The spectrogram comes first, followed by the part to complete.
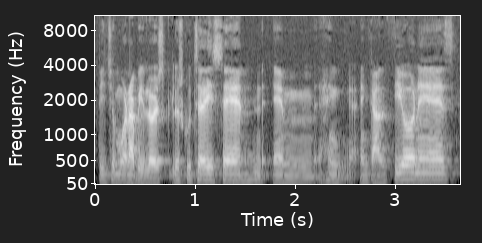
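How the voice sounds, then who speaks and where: A man's voice: medium pitch, steady tone, moderate pace, bright, forceful tone. Upbeat Spanish-accented male teacher. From Spain. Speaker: English teacher. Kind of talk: video language lesson.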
